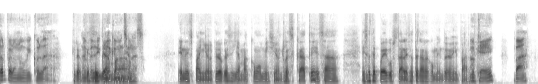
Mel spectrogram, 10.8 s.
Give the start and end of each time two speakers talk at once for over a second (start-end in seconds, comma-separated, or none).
1.4-2.7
